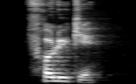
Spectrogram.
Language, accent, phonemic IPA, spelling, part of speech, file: French, France, /fʁə.ly.kɛ/, freluquet, noun, LL-Q150 (fra)-freluquet.wav
- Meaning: 1. whippersnapper 2. popinjay 3. runt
